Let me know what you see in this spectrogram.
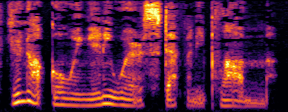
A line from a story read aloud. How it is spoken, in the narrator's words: he whispered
